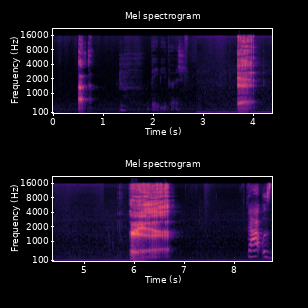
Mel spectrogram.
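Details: Girls doing voluntary burps for a TikTok burping compilation: several loud, drawn-out burps with brief talk and laughter between them.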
